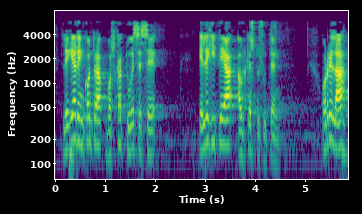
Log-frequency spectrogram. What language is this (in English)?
Basque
